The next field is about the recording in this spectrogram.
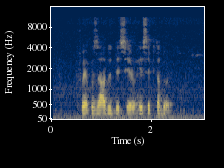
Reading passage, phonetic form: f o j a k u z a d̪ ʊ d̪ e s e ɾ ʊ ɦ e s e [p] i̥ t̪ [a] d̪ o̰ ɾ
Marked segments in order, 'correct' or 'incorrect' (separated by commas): correct, correct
